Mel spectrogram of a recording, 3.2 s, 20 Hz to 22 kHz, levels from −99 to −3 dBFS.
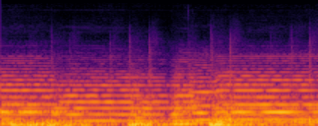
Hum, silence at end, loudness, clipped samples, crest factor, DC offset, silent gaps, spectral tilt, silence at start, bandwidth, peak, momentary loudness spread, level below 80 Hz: none; 0 s; -22 LUFS; under 0.1%; 14 dB; under 0.1%; none; -10 dB/octave; 0 s; 6 kHz; -8 dBFS; 5 LU; -28 dBFS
